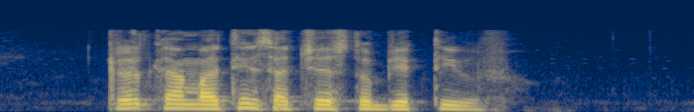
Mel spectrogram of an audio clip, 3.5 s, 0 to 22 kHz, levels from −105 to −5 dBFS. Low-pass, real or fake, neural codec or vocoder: 7.2 kHz; fake; codec, 16 kHz in and 24 kHz out, 2.2 kbps, FireRedTTS-2 codec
